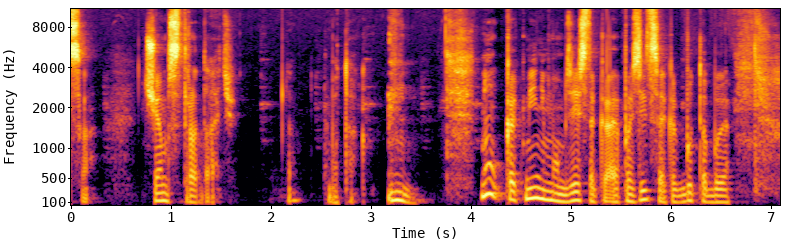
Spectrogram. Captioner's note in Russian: откашливается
